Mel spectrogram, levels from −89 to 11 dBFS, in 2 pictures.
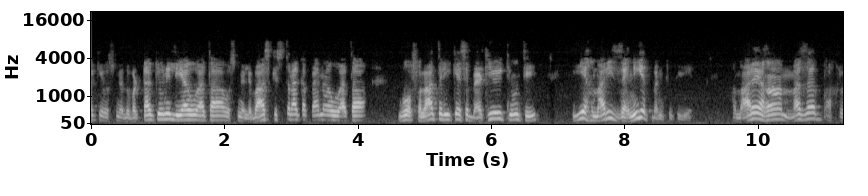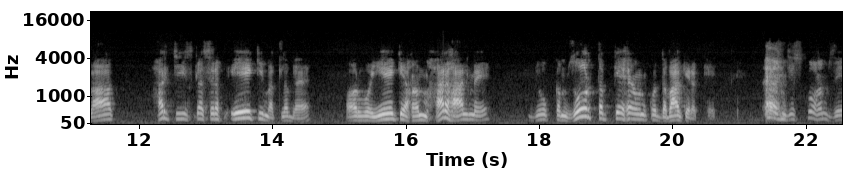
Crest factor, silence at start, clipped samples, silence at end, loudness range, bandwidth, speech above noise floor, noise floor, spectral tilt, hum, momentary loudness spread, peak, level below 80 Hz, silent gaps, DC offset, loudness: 16 dB; 0 s; under 0.1%; 0 s; 3 LU; 7.6 kHz; 36 dB; -54 dBFS; -6.5 dB/octave; none; 14 LU; -2 dBFS; -58 dBFS; none; under 0.1%; -18 LUFS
